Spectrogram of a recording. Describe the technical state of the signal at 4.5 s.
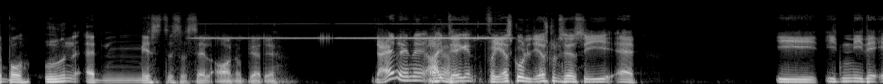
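At 4.5 s a feedback whistle is present, running from 1.83 to 5.19 s: a thin, steady 3.4 kHz tone sitting roughly 10 dB under the speech, likely a speaker-to-microphone loop held just short of runaway. A spectrogram shows one flat horizontal line at 3.4 kHz, slowly wavering in brightness.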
